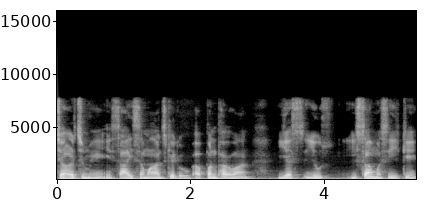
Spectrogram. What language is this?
Angika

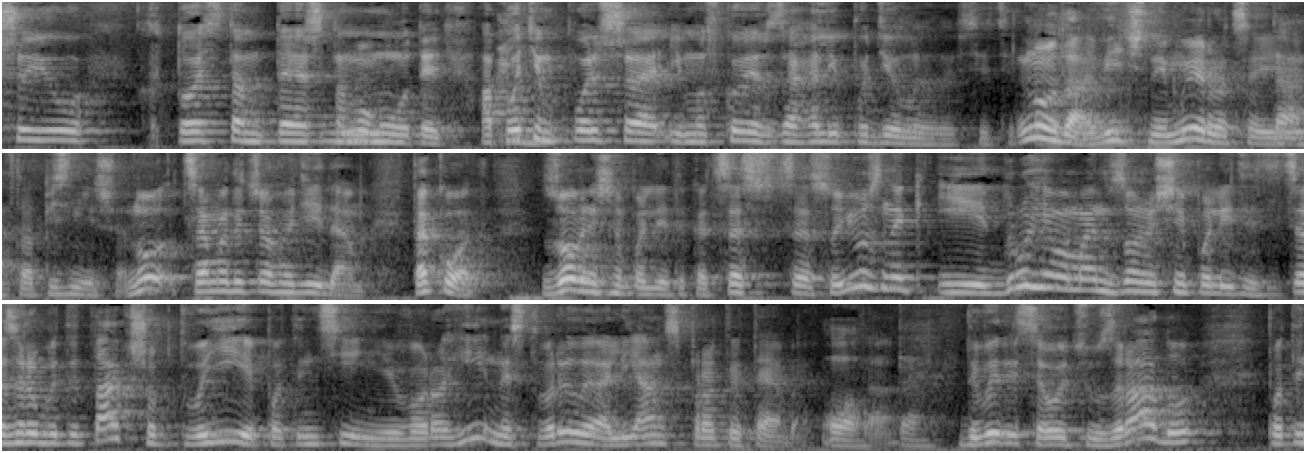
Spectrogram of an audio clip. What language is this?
Ukrainian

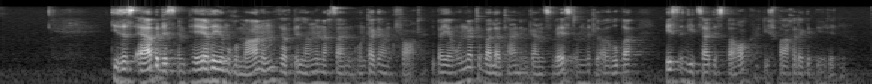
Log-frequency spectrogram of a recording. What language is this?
German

